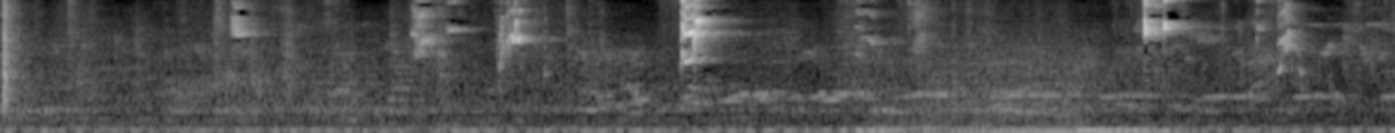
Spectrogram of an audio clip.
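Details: Lovebirds, many gathered in an aviary, give scattered piercing high chips and short squawks at irregular intervals, with faint lower tonal notes running beneath.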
